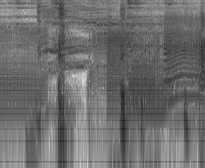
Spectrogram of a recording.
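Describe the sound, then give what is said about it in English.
Real recorded farts are played back in quick succession, buzzy and pitched like a crude tune, with a few sharper blasts punctuating the sustained tones. No one speaks. “These are all actual farts.”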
